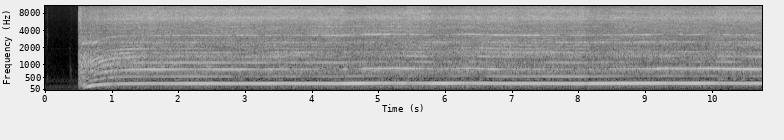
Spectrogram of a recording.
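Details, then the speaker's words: Genie Jet Vac 10-gallon heavy-duty wet/dry shop vacuum during a test run: a loud, steady motor whine spins up and holds a high, even pitch with a faint rough rattle underneath; the motor rattle's cause is unknown until the motor is opened. "And as you could hear that rattling in the motor, I'm not sure what that is."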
